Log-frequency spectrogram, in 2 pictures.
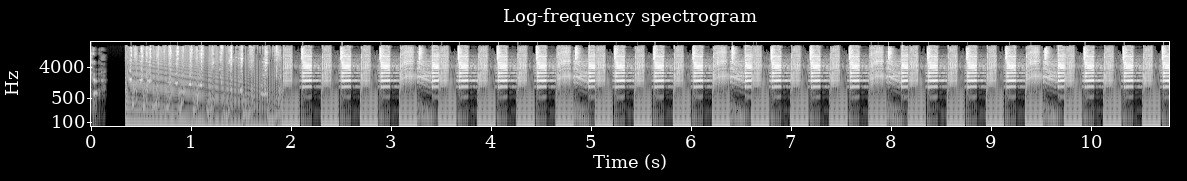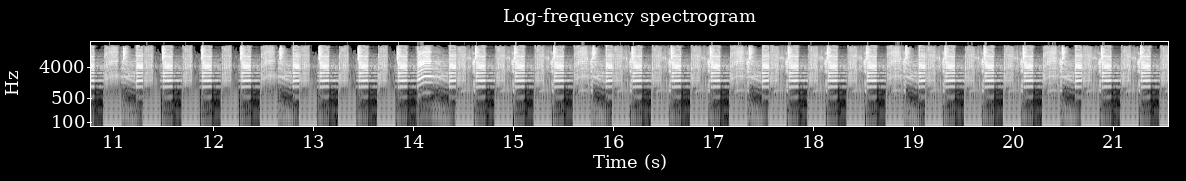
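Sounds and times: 
sped up funk music: 0.4 - 21.5.

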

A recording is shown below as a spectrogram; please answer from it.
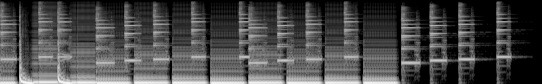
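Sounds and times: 
sped-up Brazilian phonk music: 0.0 - 4.0.

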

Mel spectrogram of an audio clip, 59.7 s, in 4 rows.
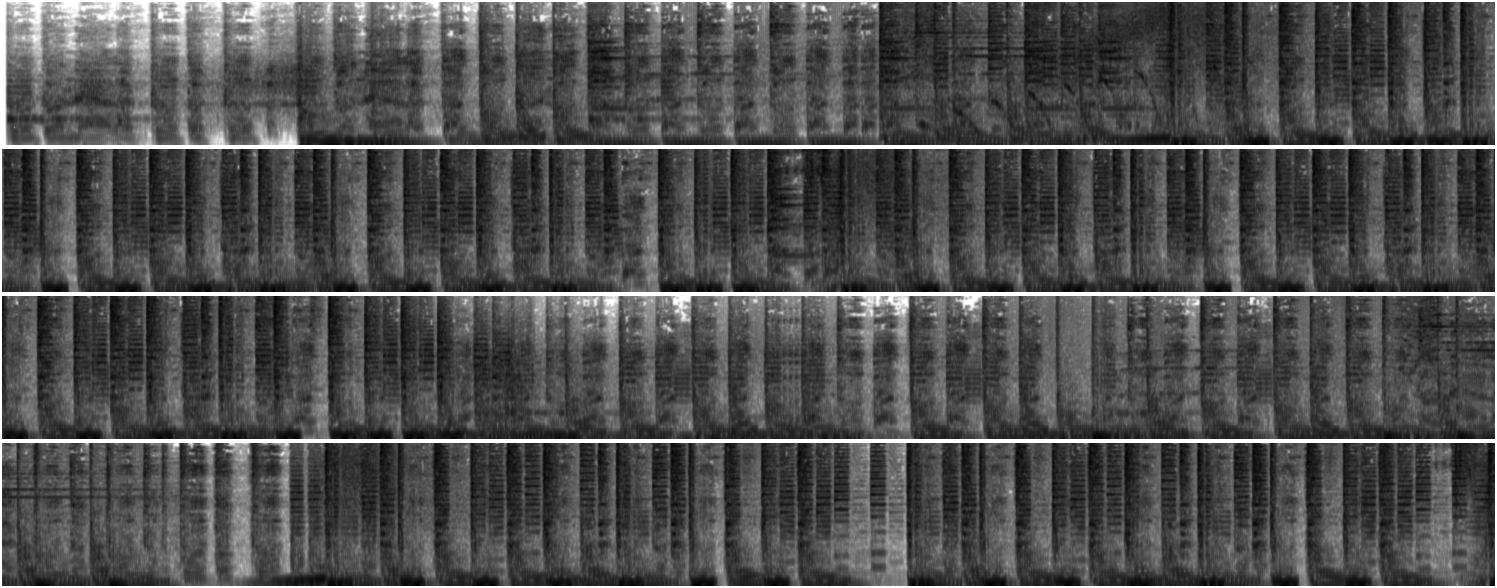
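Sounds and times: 
super slowed montagem music: 0.0 - 59.7.

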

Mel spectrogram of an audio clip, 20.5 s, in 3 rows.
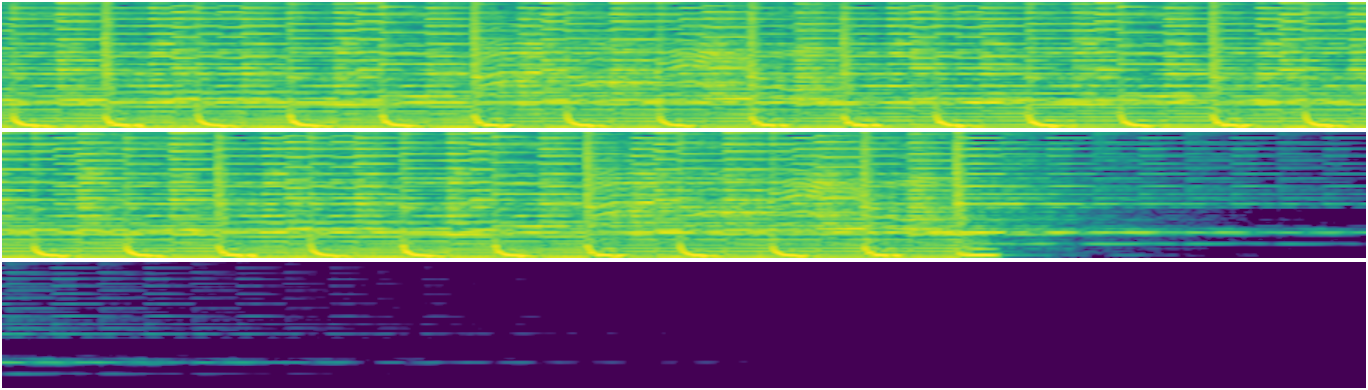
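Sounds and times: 
phonk music: 0.0 - 14.2.

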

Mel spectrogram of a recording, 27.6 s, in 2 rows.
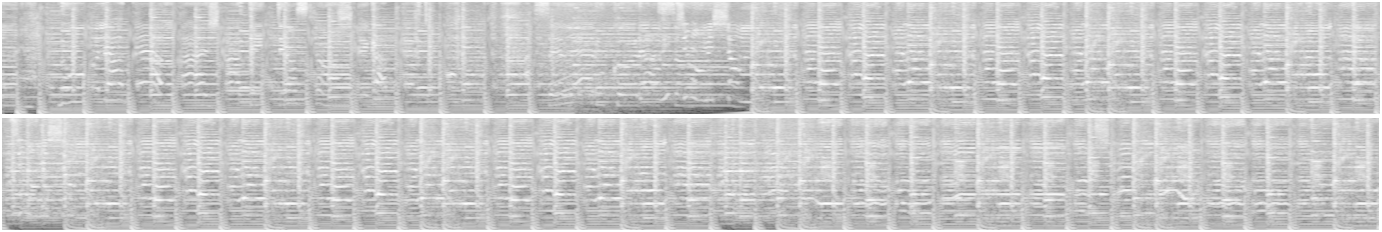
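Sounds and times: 
sped up funk music: 0.2 - 27.5.

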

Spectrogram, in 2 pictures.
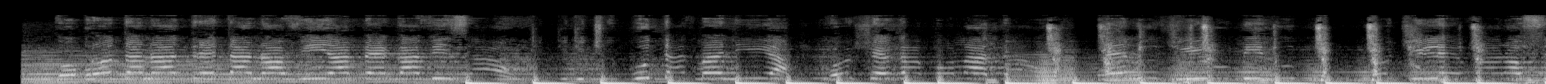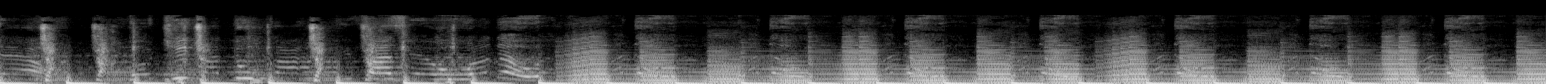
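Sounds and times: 
slowed phonk music: 0.2 - 30.9.

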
